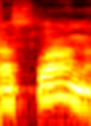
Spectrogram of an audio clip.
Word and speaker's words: Аслан: Я такой, а где все-таки будет правильное ударение на турецком? И оказалось, что в первоисточнике, если мы говорим про турецкие ударения, все-таки как Аслан оно читается.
